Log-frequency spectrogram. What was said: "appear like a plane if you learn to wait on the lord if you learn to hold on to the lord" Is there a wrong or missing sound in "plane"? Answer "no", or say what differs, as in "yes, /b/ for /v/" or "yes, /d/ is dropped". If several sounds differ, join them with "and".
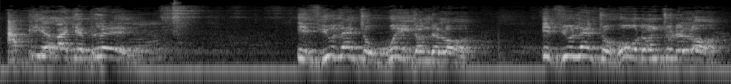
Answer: no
